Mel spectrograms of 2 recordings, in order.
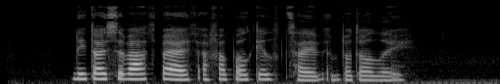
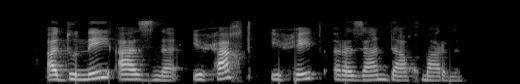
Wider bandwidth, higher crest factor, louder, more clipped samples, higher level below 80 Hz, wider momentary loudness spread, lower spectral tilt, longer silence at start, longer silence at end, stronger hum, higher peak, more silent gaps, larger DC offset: first, 16.5 kHz vs 8.8 kHz; about the same, 18 dB vs 22 dB; second, -26 LUFS vs -23 LUFS; neither; first, -58 dBFS vs -64 dBFS; about the same, 10 LU vs 12 LU; about the same, -4.5 dB/octave vs -3.5 dB/octave; first, 0.75 s vs 0.45 s; about the same, 0.6 s vs 0.6 s; neither; second, -10 dBFS vs -2 dBFS; neither; neither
